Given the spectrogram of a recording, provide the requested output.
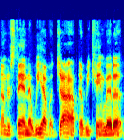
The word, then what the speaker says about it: Job: The book of Job is spelled Job. We know it as Job, but if you get into the biblical world, it's called Job.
